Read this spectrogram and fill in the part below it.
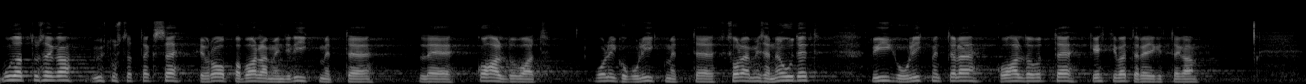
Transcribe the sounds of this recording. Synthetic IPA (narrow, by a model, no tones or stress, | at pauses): muːd̪ɑt̪ːˑuse̞ɡɑyht̪lust̪ɑt̪ːˑɑkse̞e̞wɾo̞ːpːˑɑpɑrlɑme̞nʲd̪iliːk̚me̞t̪ːe | le̞ko̞ɦɑld̪uvɑd̪̥ | vo̞lʲikoɡ̥uliːkme̞t̪ːe̞so̞le̞mise̞nɤwd̪e̞d̪̥riːɡuliːkmet̪ːe̞le̞ko̞ɦɑld̪uvɑt̪ːˑe̞ke̞ht̪ivɑt̪ːˑe̞ɾe̞ːɡit̪ːˑe̞ɡ̥ɑ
